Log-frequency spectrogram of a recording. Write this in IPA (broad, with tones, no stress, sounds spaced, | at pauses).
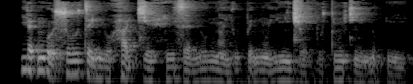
j ɛ˦ ʔ ŋ o̰˦˨ ʊ̯ sʰ o˦ ʊ̯ t ɛ̰˦˨ ɲ o˨ h a̰˦˨ ɪ̯ t͡ɕ e˨ h ĩ˦ s ɛ˨ n o˦ ŋ ã˨ j u˨ p ḛ˦˨ n ũ˨ j ĩ˦ d͡ʑ o˨ b u˨ t ũ˦ t͡ɕ ĩ˨ n ṵ˦˨ p ĩ˨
